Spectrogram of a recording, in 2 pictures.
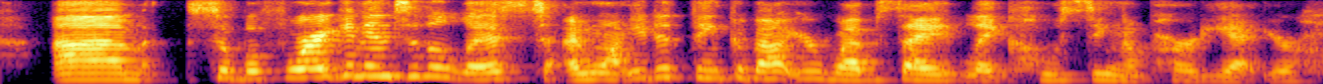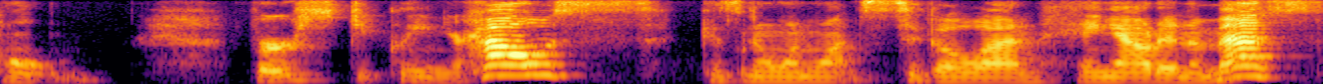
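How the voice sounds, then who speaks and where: A woman's fairly high, bright, sharp voice at a moderate pace with very wide pitch swings. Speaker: web designer presenting a webinar. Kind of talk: webinar presentation. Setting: video call.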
